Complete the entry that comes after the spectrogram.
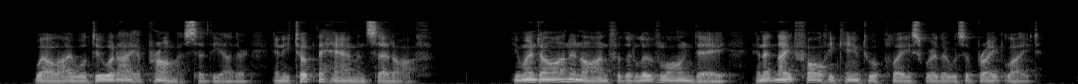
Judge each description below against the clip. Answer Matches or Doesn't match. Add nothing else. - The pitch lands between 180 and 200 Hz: Doesn't match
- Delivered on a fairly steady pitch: Doesn't match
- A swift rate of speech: Matches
